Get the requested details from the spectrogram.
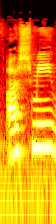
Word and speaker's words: Ashmi: I usually tell people it's Ashmi, like Usher.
